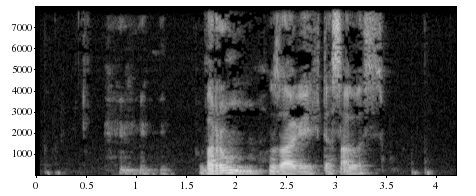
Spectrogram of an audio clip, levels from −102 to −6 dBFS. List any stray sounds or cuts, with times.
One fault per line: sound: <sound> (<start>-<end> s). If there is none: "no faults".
sound: laugh (0.7-1.4 s)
